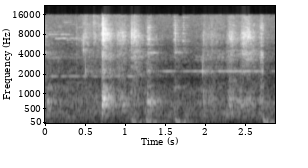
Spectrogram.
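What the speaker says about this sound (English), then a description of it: "let's slice this beautiful steak" A knife slices through a cooked steak on a board for a steak sandwich: a sharp metallic clink, then a run of soft, regular cutting strokes with dull thuds, close and quiet.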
